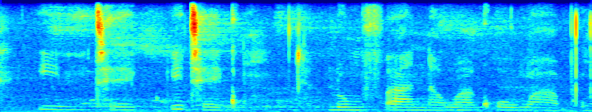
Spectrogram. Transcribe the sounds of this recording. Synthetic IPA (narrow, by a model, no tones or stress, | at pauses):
itʰɛkʼɔ | lom̩fanawakʼɔwaːɓɔ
